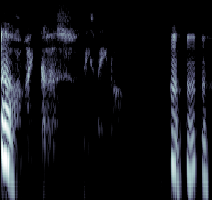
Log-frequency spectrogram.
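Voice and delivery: whispered oh my gosh; whispered disbelief. Real, not acted. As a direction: breathe it out in dismay. Reacting quietly to the people.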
